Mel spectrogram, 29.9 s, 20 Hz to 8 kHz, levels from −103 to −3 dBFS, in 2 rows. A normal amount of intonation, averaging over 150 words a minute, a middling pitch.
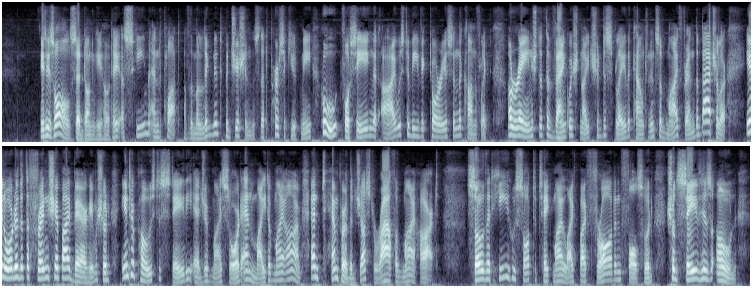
No: wide, 6.5 semitones; average, 180 wpm; medium, 155 Hz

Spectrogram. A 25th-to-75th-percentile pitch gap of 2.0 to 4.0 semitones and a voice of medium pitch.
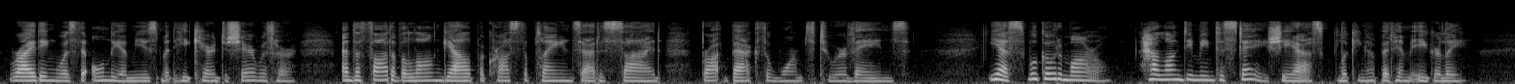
Yes: average, 3.3 semitones; medium, 170 Hz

